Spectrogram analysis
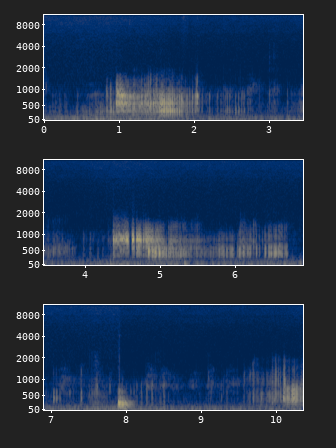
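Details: Empty stomach, nothing eaten yet today: low gurgling rumbles coming and going over about ten seconds, with one sharp squeak near the end; stomach growling (borborygmi).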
